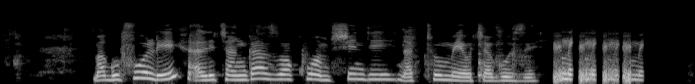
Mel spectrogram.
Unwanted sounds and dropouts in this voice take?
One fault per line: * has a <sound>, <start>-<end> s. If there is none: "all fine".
* has a laugh, 5.5-6.4 s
